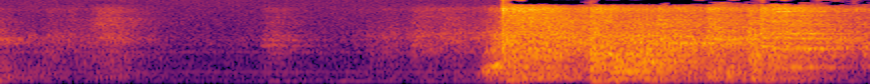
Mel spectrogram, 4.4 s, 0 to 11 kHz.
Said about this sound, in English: This is a fellow who decided to go golfing against his Keurig machine. Uh, he tweeted, "Guys, MAGA Twitter is drilling Keurig machines with 10 pound practice drivers." Here we go.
